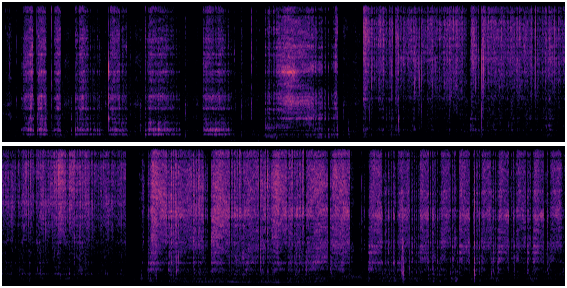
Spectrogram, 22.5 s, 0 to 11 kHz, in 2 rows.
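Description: Hand sanding of padauk and merbau hardwood with 320-grit sandpaper. The first few seconds are a run of about six short, separate scraping strokes; after that the rubbing goes on almost without a break.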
